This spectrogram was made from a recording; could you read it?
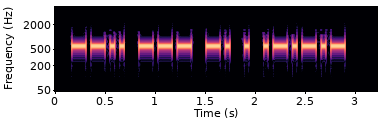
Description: Morse code, heard as a keyed tone, about 25 wpm, 600 Hz. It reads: ZONE.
